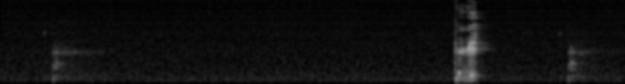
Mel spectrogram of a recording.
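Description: Three short, abrupt throat catches in a quiet room, the middle one loudest, typical of hiccups.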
